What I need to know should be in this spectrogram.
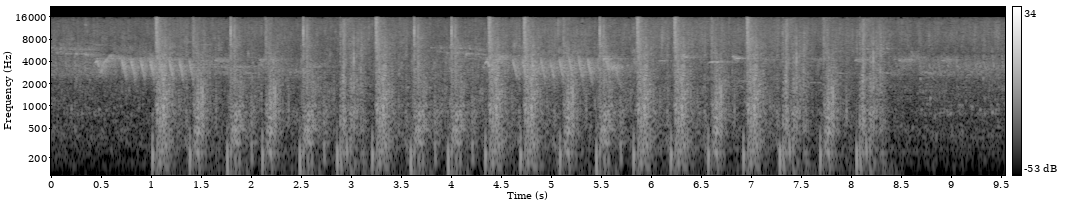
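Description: Footsteps tramp steadily through grass.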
